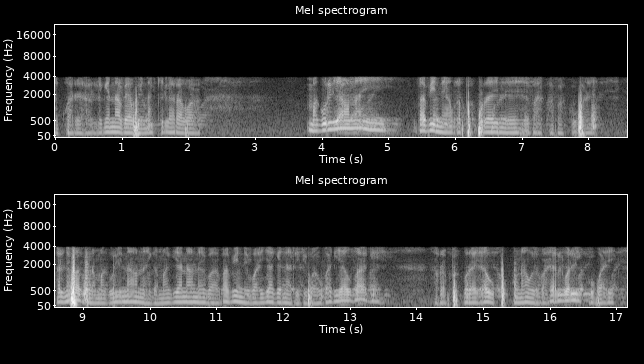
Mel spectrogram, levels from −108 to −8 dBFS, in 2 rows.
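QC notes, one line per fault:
Throughout, echo with no canceller: the far-end loudspeaker leaks into its microphone unremoved, so every phrase returns roughly a fifth of a second later, about 12 dB quieter.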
